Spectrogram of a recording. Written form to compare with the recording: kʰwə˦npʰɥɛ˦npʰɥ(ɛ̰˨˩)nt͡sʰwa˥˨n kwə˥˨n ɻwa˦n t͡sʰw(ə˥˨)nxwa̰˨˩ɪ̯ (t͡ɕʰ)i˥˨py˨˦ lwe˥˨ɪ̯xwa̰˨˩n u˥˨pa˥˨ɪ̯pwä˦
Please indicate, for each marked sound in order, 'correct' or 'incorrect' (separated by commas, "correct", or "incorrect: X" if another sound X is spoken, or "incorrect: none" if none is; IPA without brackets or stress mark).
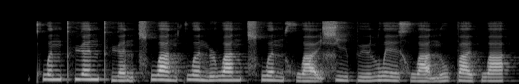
correct, correct, incorrect: ɕ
